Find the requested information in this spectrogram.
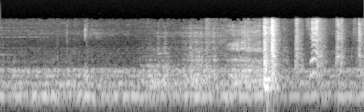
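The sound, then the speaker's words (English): An approaching patrol spaceship, a radio drama effect, sounds as a steady low rumbling drone that swells slightly and peaks in a short louder burst near the end. “Meteor? No, it's a ship. A patrol ship coming up on us.”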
